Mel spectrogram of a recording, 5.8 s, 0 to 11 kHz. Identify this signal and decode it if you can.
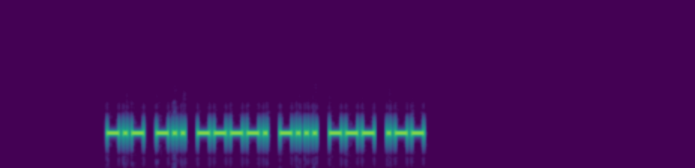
Morse code, heard as a keyed tone, about 36 wpm, 700 Hz. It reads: KD9BOW
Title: USA Call Signs - 6 Characters - 35wpm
